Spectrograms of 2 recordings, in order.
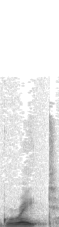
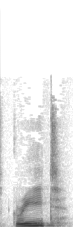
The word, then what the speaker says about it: great: Most typical example, great, which many Italians always pronounce greet, which is absolutely wrong.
